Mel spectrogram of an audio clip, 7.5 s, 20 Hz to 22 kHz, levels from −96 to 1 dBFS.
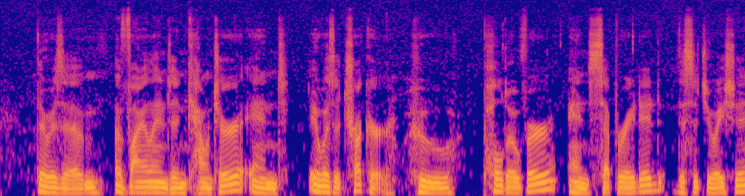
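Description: It's a speech clip with overdone noise removal running the whole way through. The denoiser's been pushed so hard that bands sitting near its noise estimate get pulled right down, so the gaps go almost dead apart from little twinkly specks, and quiet parts of the voice go down with them.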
